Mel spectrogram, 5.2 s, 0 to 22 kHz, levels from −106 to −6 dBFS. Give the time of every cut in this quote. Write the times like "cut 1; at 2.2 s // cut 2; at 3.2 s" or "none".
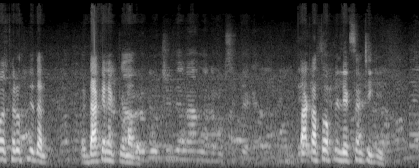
none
